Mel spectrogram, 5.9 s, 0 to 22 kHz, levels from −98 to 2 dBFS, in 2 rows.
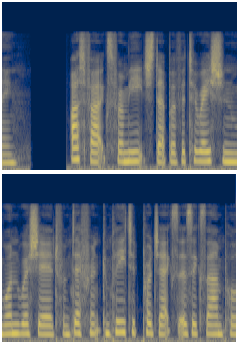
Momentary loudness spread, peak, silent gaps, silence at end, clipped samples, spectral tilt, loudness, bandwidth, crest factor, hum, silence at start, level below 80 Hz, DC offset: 6 LU; -4 dBFS; 0.38-0.80 s; 0 s; under 0.1%; -4 dB/octave; -20 LUFS; 10.5 kHz; 16 dB; none; 0 s; -44 dBFS; under 0.1%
